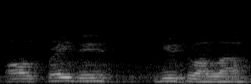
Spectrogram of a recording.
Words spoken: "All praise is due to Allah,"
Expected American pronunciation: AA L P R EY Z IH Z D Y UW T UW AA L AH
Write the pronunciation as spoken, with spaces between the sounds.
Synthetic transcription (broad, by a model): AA L F R EY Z IH Z D Y UW T UW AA L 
